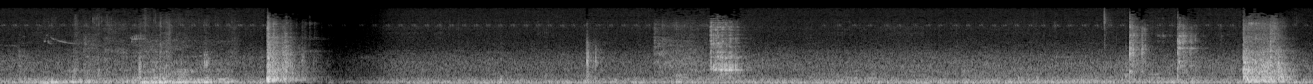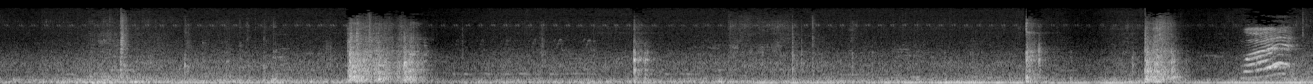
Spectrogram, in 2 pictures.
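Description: Pro scooter knocking and clattering on concrete: several sharp impacts of wheels and deck landing, the strongest about three seconds in and again around twelve and seventeen seconds, over a steady background hiss.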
